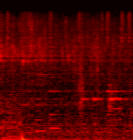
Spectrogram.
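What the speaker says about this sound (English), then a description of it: "I'm going to try to make the fish skin a little bit crispy on that side" Salmon skin frying in hot oil to crisp it, a steady close sizzle and crackle with scattered spatter pops running throughout.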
